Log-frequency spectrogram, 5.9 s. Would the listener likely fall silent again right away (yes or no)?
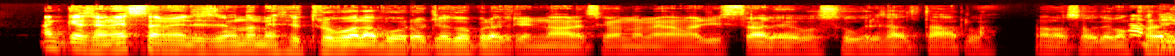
no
